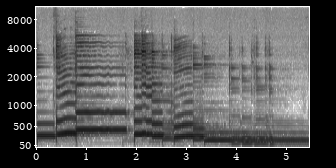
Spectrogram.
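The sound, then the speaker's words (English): An electric guitar with effects plays sustained, singing notes that dip and swoop in pitch as the whammy bar is pushed down and released, letting the springs pull the string back up, in a Jeff Beck style, with a busier run of lower notes toward the end. “Uh, but yeah, it's it's a oops, it's yeah, it's a whammy bar a lot of like bending the bar down and, and letting the springs pull the string up.”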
